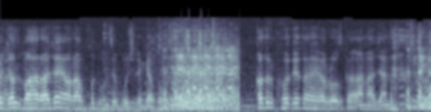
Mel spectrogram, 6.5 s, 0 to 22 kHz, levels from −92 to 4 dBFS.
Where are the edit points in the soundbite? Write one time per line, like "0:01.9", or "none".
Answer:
0:03.6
